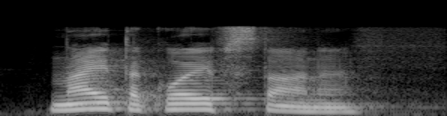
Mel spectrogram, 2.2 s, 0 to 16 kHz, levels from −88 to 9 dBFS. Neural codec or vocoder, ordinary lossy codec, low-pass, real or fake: none; none; 7.2 kHz; real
